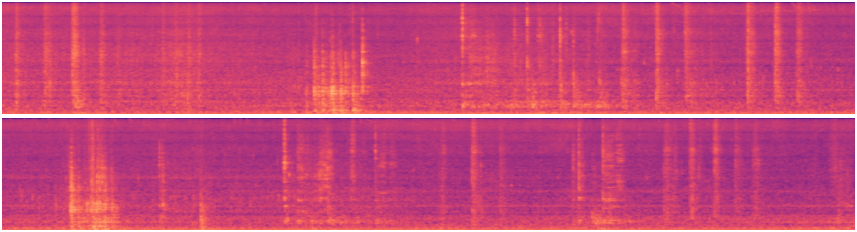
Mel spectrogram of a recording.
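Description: Pakoras sizzling in hot frying oil, with frequent clicks and scrapes of a metal spoon against the pan as they are turned and lifted out. Two louder bursts of clatter come about four and twelve seconds in.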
